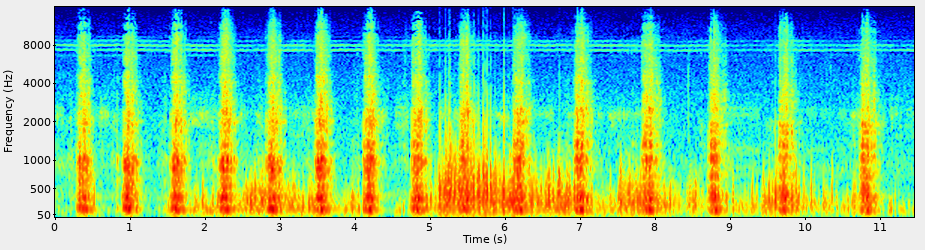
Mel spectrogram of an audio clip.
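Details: A lion at Madikwe, South Africa, gives a series of loud, deep, throaty grunting roars, about one every half second.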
